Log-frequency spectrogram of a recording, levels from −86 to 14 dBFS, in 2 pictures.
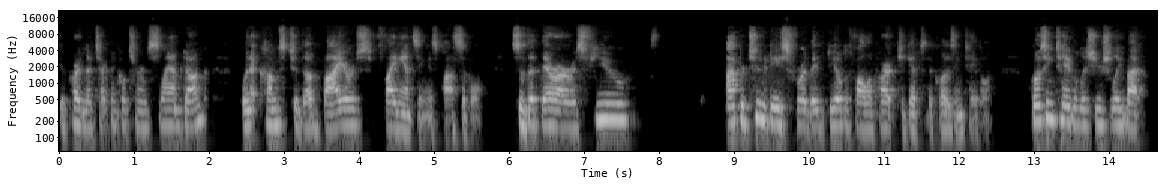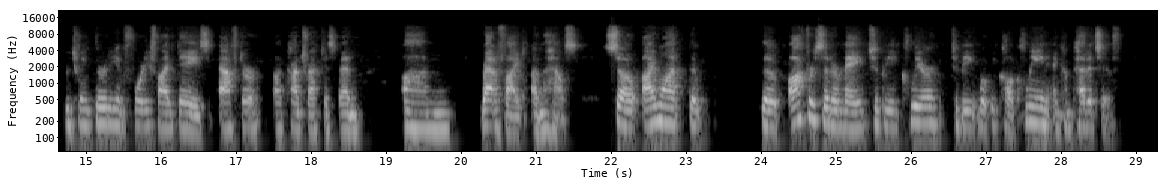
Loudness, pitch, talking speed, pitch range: -23 LUFS, 170 Hz, 150 wpm, 155-200 Hz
